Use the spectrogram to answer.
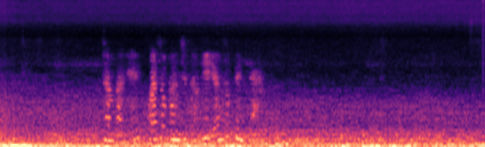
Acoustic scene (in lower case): car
